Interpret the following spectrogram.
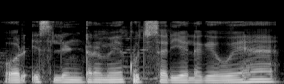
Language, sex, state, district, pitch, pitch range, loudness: Hindi, male, Uttar Pradesh, Saharanpur, 105 Hz, 100-110 Hz, -16 LUFS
